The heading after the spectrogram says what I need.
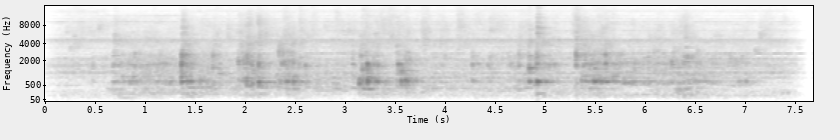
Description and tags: Some water from a tap recorded on DAT (Tascam DAP-1) with a Sennheiser ME66 by G de Courtivron.
tap, water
